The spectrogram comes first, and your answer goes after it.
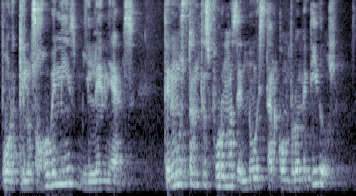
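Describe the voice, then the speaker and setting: Over noticeable background noise, a man talks in a fairly high pitch with lively intonation. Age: 20s. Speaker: young entrepreneur, social organization founder. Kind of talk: interview conversation.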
